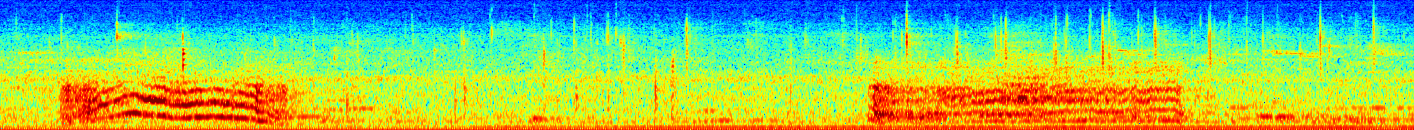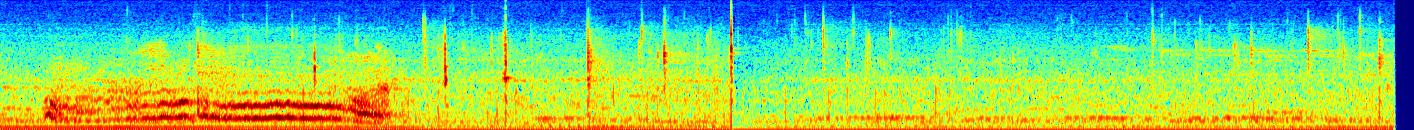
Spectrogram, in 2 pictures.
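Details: Three drawn-out meows from hungry kittens, each about one and a half seconds with a wavering, slightly falling pitch, spaced several seconds apart, followed by quieter clicks and rustling against a constant low electrical hum.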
